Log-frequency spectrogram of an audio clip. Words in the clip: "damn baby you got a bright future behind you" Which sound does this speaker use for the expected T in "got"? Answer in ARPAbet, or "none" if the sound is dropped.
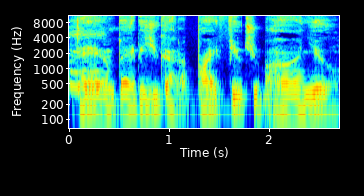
T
